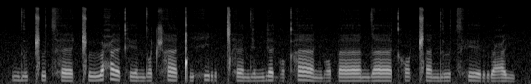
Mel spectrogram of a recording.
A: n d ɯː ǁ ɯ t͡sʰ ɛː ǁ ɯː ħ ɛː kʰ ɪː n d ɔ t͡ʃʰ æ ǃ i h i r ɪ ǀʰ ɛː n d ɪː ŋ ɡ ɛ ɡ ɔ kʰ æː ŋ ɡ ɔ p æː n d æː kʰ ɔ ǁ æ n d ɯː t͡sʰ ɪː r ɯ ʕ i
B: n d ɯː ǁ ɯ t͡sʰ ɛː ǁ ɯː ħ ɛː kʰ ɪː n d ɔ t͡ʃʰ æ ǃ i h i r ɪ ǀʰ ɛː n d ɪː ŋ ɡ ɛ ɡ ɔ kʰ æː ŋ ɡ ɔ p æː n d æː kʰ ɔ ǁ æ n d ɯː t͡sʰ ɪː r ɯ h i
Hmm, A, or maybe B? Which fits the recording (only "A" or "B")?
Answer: A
